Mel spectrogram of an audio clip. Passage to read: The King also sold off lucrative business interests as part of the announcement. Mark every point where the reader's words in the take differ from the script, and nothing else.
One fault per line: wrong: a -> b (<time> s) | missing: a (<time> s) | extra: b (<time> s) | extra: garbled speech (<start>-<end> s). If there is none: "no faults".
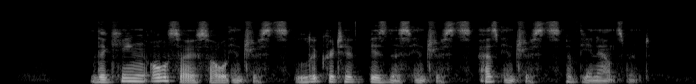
wrong: off -> interests (2.3 s)
wrong: part -> interests (5.0 s)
